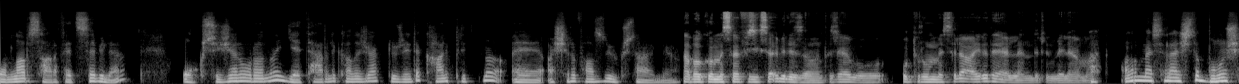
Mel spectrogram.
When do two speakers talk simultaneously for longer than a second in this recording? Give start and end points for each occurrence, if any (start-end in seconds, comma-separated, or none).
none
